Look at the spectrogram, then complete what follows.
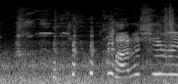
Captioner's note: laughing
